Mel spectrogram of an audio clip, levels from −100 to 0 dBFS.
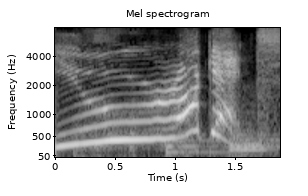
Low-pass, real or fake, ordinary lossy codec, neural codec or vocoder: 7.2 kHz; real; Opus, 16 kbps; none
